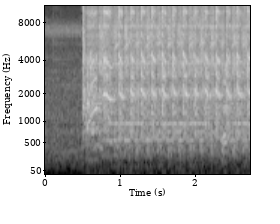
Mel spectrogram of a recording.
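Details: 1999 Honda Civic LX 1.6L, crank no start: starter spins the engine at a steady even crank about three and a half turns a second without firing; no spark, fixed by replacing the faulty ignition coil.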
